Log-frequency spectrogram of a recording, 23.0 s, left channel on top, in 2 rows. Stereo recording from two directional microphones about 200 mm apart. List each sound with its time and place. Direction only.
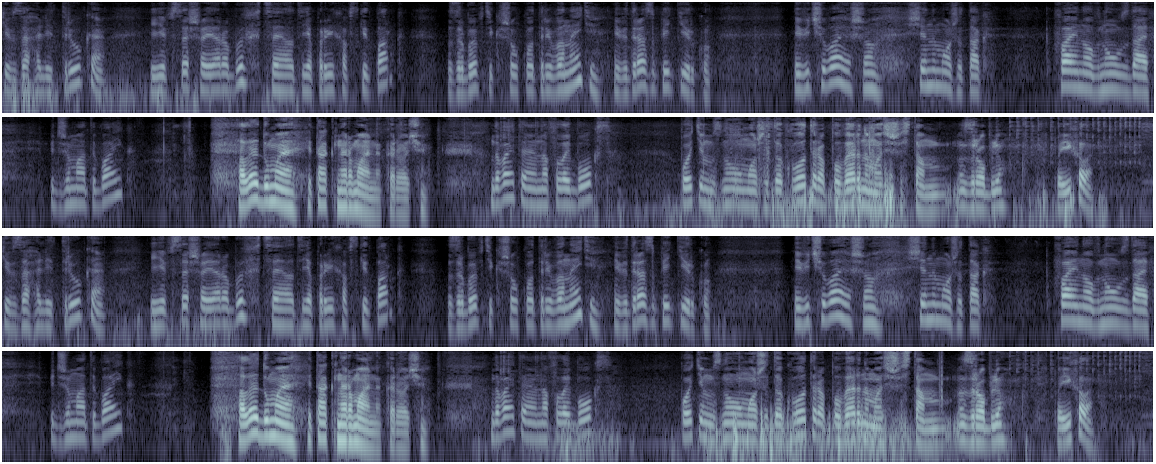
0.0 s speech: centre (ahead or behind)
14.8 s speech: 25° right (ahead or behind)
16.2 s speech: 5° left (ahead or behind)
18.7 s speech: 40° right (ahead or behind)
19.2 s speech: 10° right (ahead or behind)
21.1 s speech: 25° right (ahead or behind)
22.0 s speech: 10° right (ahead or behind)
